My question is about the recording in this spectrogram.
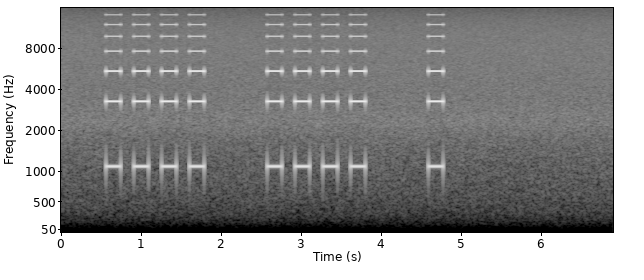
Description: Beep code, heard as beeps from a small speaker, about 1090 Hz. 4-4-1. In Phoenix BIOS tables: serial port failure.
